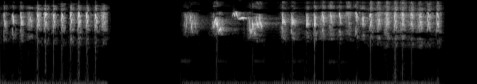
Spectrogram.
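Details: Eurasian tree sparrow, used as master audio for teaching songbirds to imitate. A fast burst of bright chirping stops, then after a brief silence mixed twittering notes build again into quick repeated chirps.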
